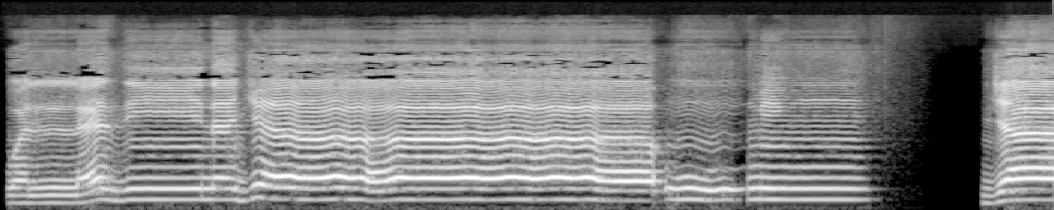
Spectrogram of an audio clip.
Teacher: mad wajib muttasil empat atau lima harakat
